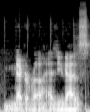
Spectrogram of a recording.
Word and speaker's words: Megara: have Shego paired with Megara, or Megara, as I found out is the actual pronunciation.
